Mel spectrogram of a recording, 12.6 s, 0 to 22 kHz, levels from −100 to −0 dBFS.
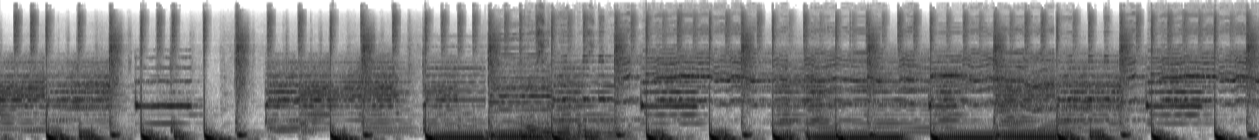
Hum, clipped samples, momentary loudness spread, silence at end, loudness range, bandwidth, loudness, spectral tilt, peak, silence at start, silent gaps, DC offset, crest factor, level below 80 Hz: none; under 0.1%; 5 LU; 0 s; 2 LU; 19.5 kHz; -14 LUFS; -4 dB/octave; 0 dBFS; 0 s; none; under 0.1%; 14 dB; -20 dBFS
